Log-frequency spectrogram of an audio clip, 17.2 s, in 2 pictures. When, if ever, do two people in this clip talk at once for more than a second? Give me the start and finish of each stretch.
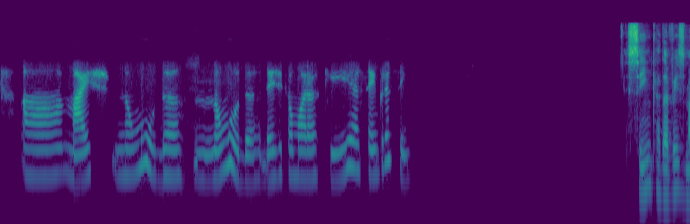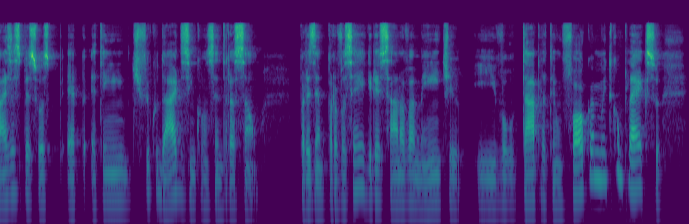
none

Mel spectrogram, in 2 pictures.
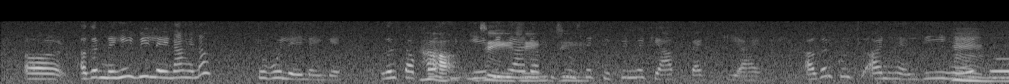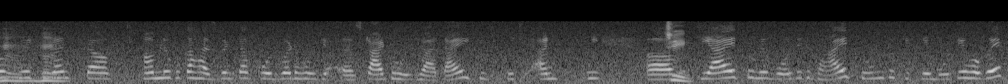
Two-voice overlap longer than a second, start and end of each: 4.3-5.9, 9.5-10.8

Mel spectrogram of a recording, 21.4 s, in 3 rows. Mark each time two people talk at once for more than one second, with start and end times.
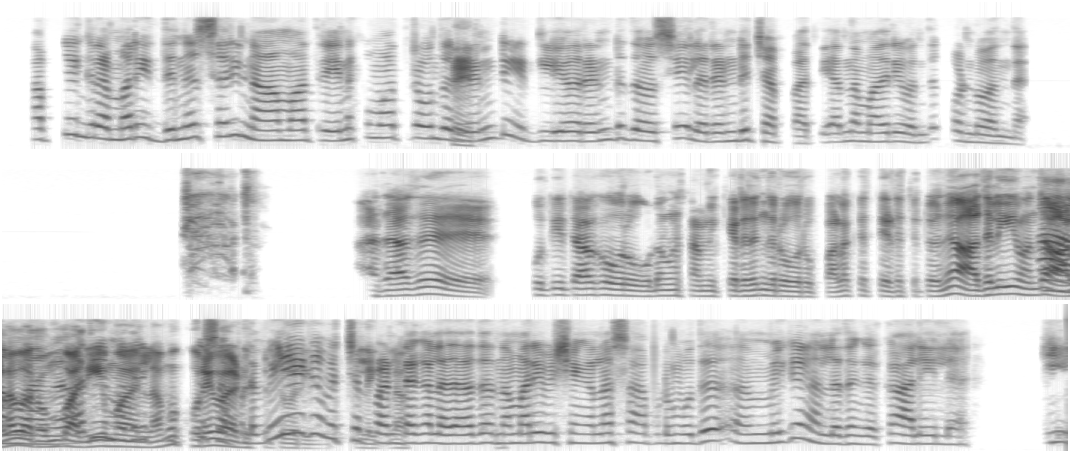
14.1-16.9

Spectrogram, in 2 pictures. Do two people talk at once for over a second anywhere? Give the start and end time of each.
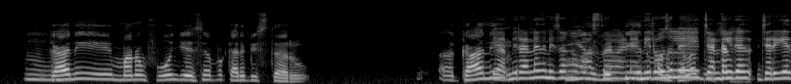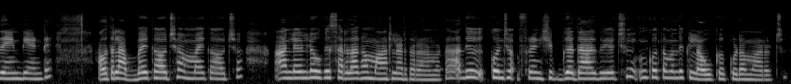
5.7-7.5

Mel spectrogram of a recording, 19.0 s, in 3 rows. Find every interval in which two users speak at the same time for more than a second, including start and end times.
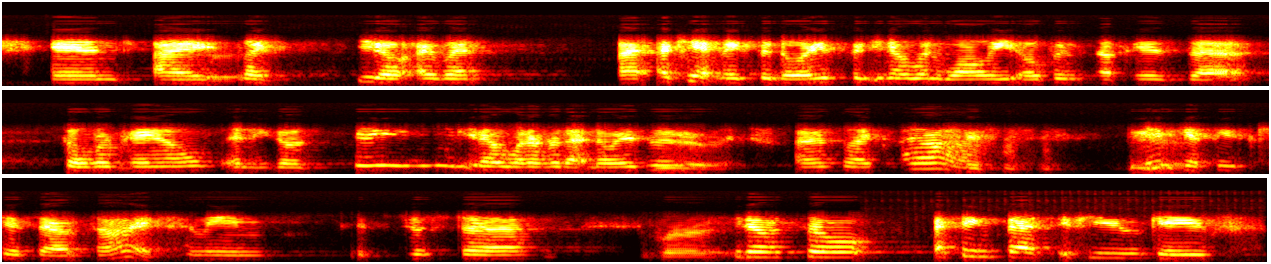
none

